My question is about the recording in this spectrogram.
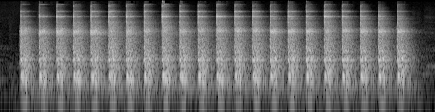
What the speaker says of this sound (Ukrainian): Вирівнюємо шматок дроту, той, що залишився від пружини.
